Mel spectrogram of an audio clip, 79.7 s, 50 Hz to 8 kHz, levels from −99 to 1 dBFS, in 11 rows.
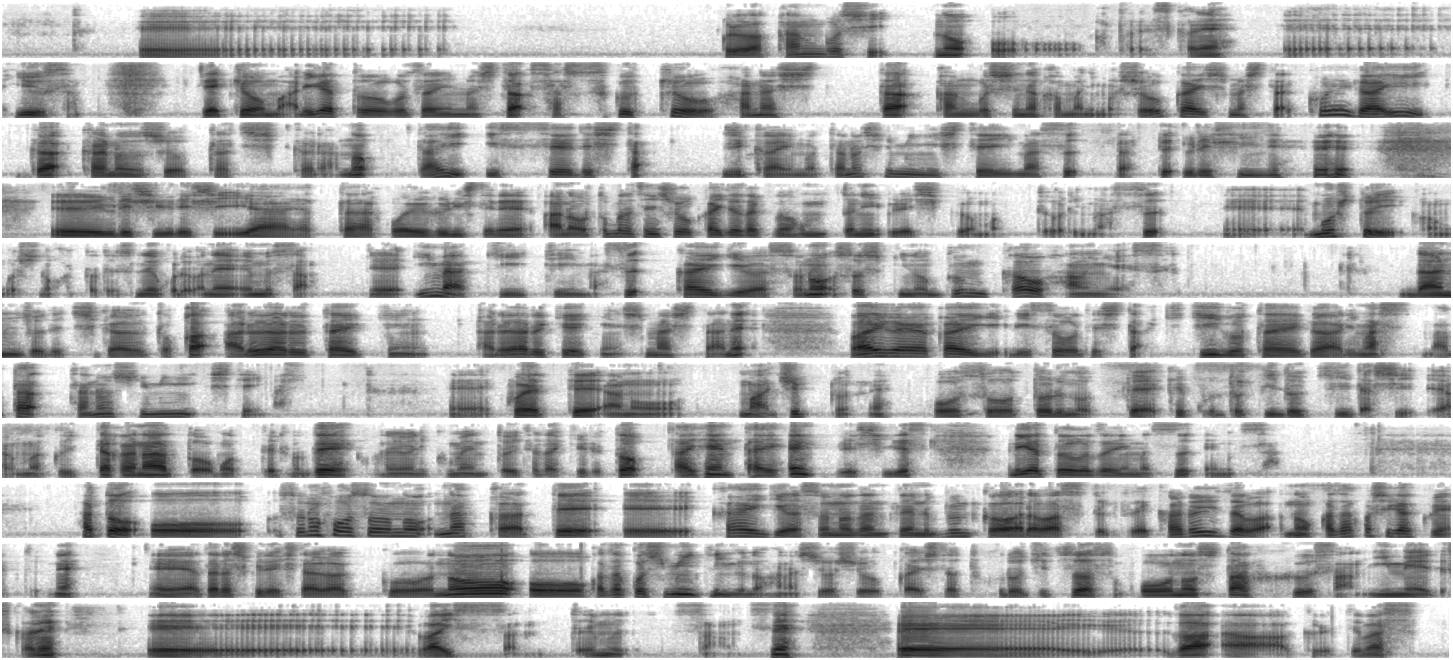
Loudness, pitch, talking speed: -18 LUFS, 145 Hz, 320 characters per minute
